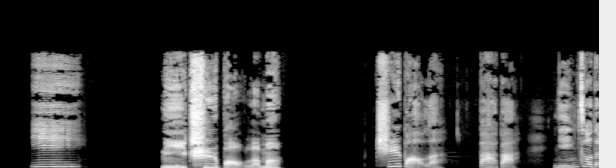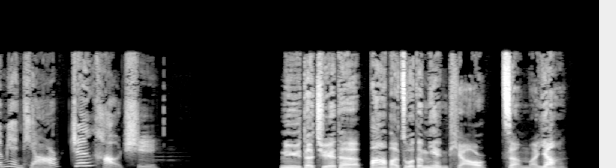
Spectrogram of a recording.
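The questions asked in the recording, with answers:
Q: 女的觉得爸爸做的面条怎么样?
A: 很好吃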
